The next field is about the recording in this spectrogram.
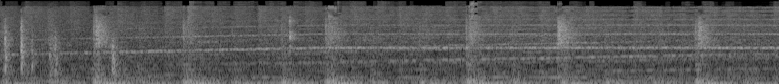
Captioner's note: clicking sound, loading antidote to syringe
